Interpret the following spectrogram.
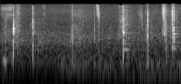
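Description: Tennis racket striking balls and balls bouncing on a hard court: a string of sharp pops, about six in two seconds.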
